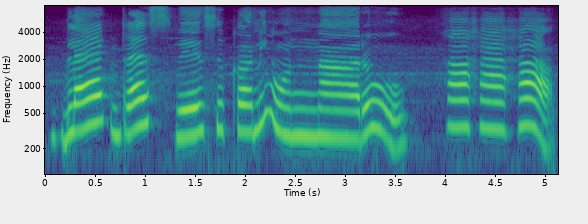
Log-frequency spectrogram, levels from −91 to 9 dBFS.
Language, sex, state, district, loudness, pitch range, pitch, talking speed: Telugu, female, Andhra Pradesh, Annamaya, -13 LUFS, 275-350 Hz, 315 Hz, 60 wpm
